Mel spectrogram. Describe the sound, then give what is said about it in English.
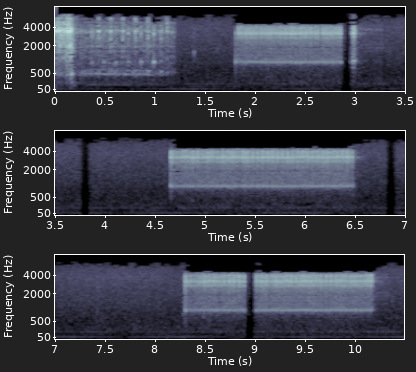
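A telephone rings in a steady cadence of long, buzzy bursts separated by short pauses, three rings in all, thin and even in tone, with no voices. “I thought you weren't going to answer.”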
